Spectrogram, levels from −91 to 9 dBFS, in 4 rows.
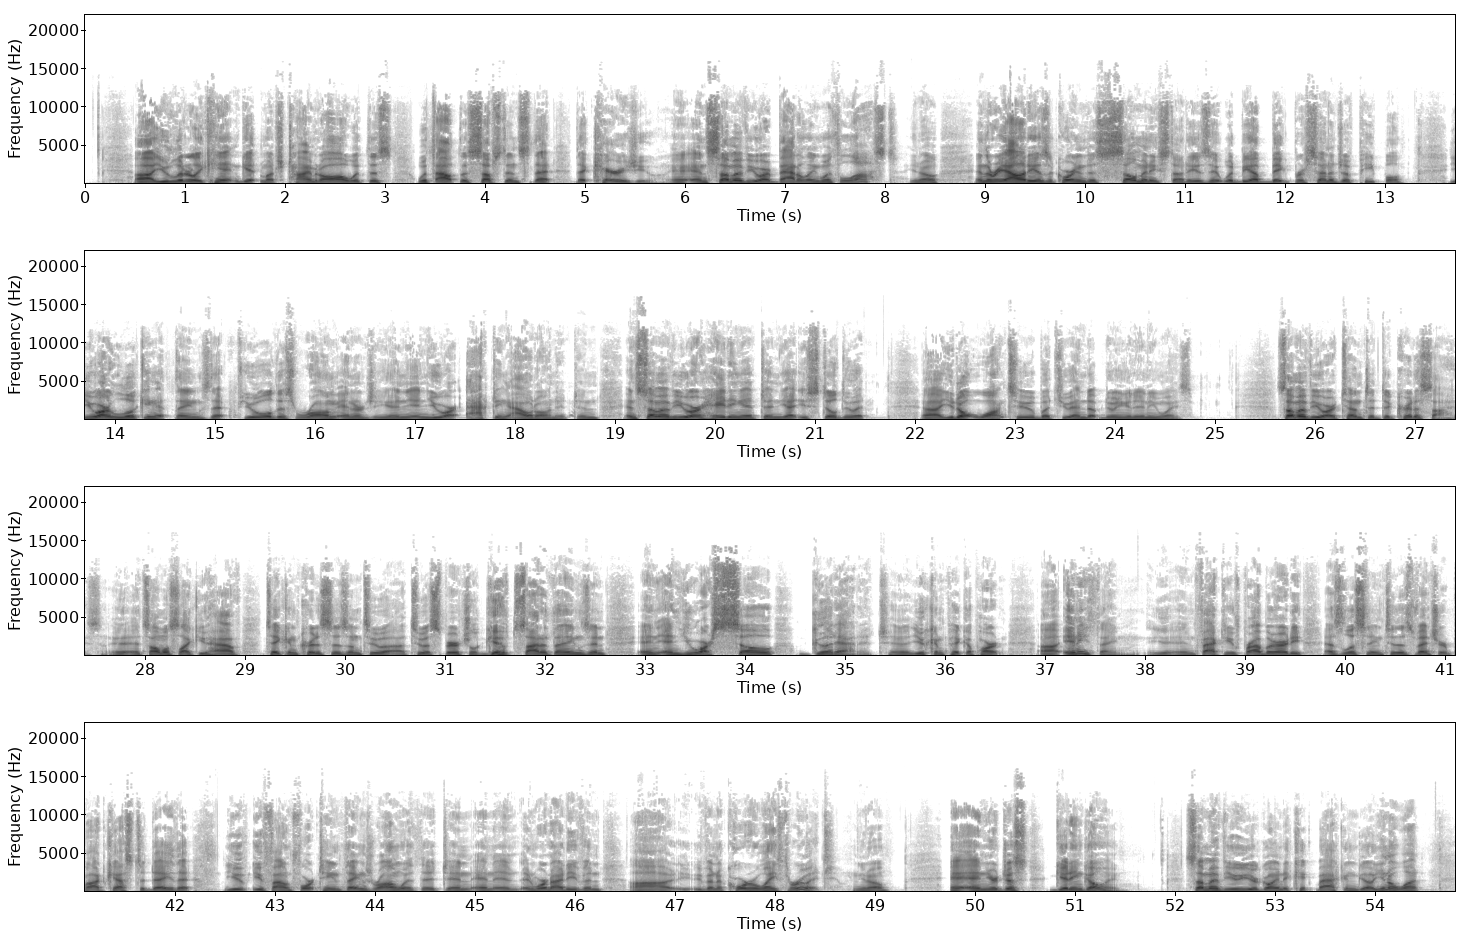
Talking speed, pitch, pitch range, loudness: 205 wpm, 130 Hz, 115-145 Hz, -23 LUFS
